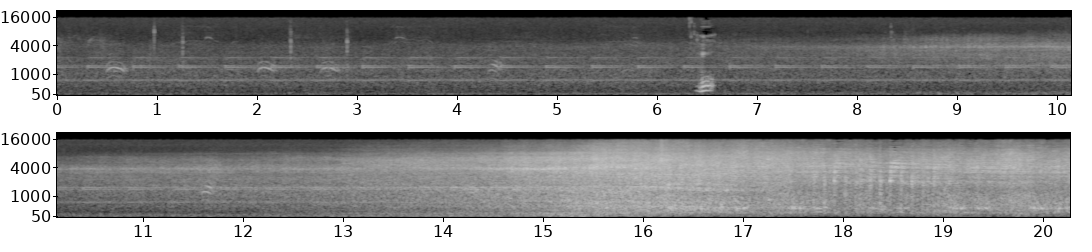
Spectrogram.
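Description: A freight train approaches and rumbles loudly past close by.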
